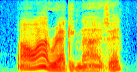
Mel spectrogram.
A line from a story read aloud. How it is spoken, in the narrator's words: the drawling voice returned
